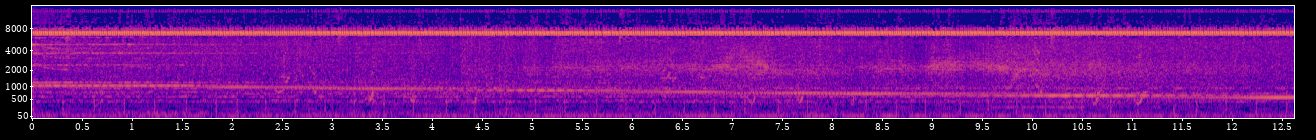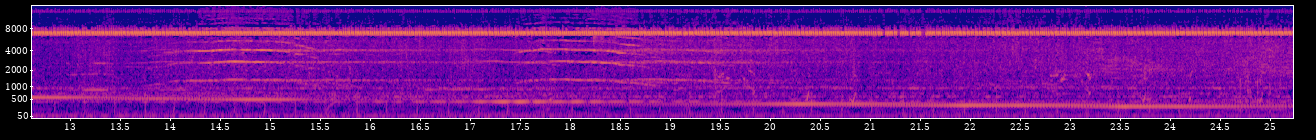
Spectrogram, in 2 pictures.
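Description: whale vocalizations

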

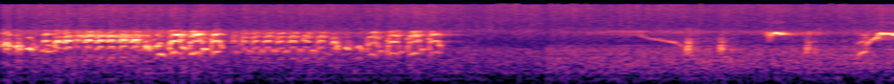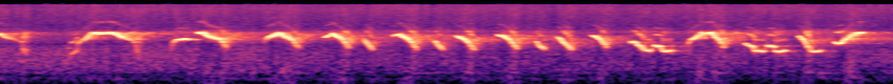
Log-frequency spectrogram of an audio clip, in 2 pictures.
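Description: lyrebird imitating kookaburra call

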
